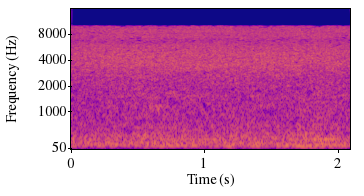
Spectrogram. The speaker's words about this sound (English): the driver opens the back and raises the bed. Grain pours into a grating in the ground, making huge clouds of dust.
